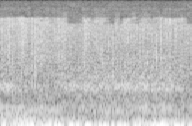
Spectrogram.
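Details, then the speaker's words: A short, low, rumbling burp from an infant after feeding, described as remarkably satisfying; a normal release of swallowed air, an infant belch. "No nice young lady should belch. But wasn't that a remarkably satisfying burp to both baby and bystanders?"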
